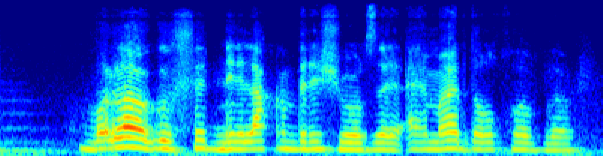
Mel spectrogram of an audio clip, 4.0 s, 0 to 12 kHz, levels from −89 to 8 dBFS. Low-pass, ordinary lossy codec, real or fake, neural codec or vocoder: 10.8 kHz; Opus, 32 kbps; fake; codec, 16 kHz in and 24 kHz out, 0.4 kbps, LongCat-Audio-Codec, fine tuned four codebook decoder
